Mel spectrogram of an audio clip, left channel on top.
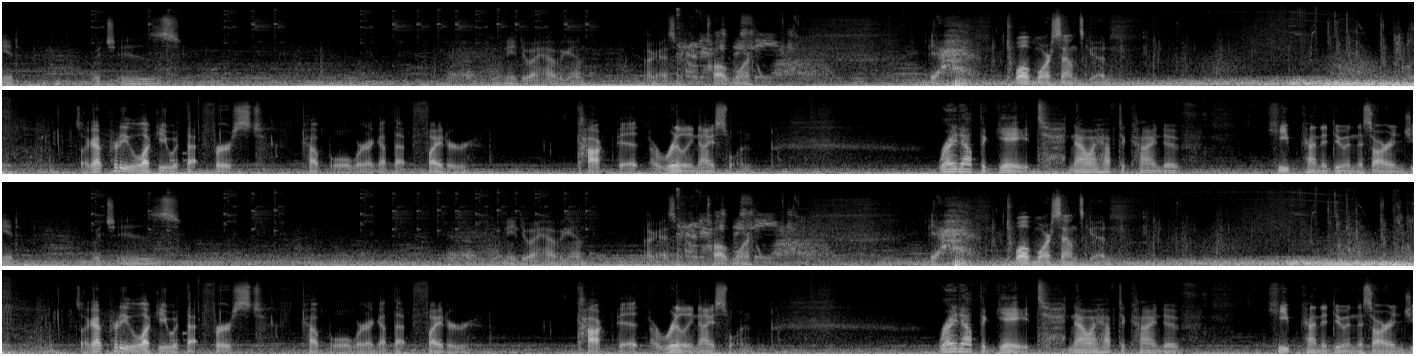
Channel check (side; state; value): both; normal; correlation 0.82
